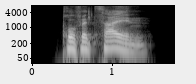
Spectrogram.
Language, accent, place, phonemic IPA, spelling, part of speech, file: German, Germany, Berlin, /pʁofeˈt͡saɪ̯ən/, prophezeien, verb, De-prophezeien.ogg
- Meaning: to prophesy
